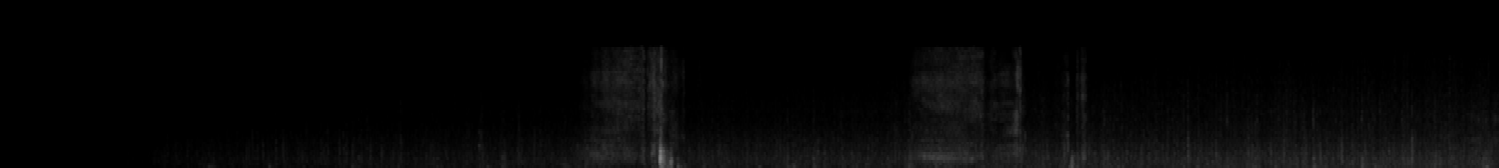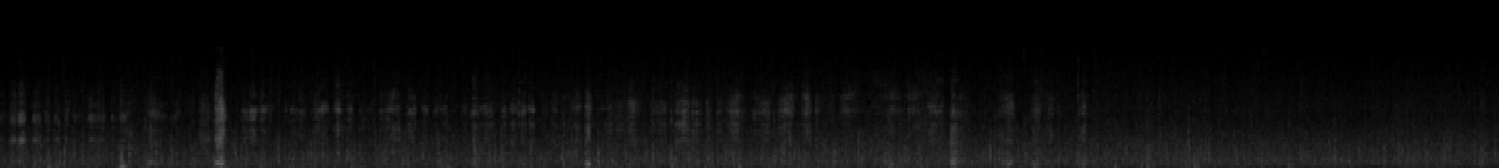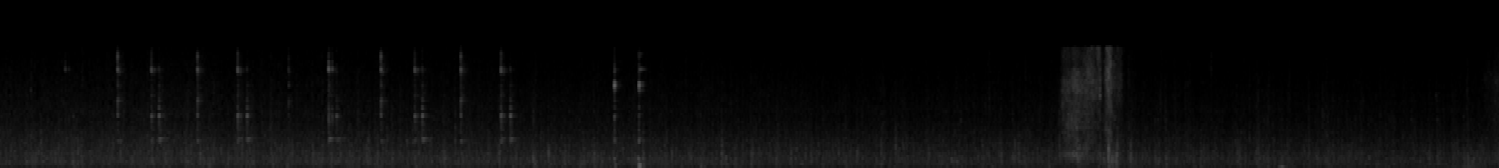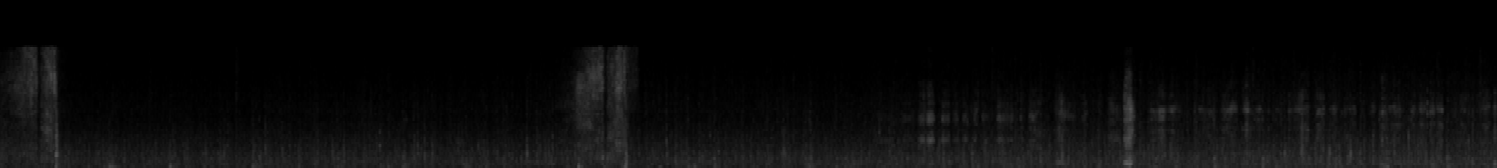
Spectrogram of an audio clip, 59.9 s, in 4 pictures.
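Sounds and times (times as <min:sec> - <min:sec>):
rain pattering: 0:01.3 - 0:05.9, 0:06.8 - 0:09.2, 0:10.3 - 0:40.6, 0:41.2 - 0:44.9, 0:45.6 - 0:50.7, 0:51.4 - 0:59.9.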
